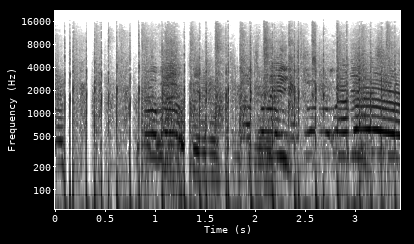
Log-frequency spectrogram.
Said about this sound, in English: Okay, enough. There's applause and there's taking the piss.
